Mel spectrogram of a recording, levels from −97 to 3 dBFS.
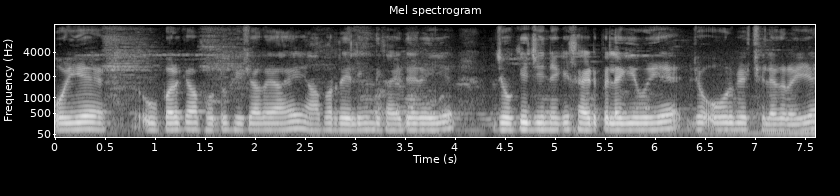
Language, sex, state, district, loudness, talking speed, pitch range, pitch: Hindi, male, Haryana, Rohtak, -17 LUFS, 245 wpm, 130-135 Hz, 130 Hz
